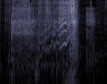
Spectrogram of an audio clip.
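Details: The speaker's own mechanical ventilator during podcast speech: rushing, hissing airflow with a brief rising squeal, a pause, then another hiss as breaths are delivered; mechanical ventilator sound.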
